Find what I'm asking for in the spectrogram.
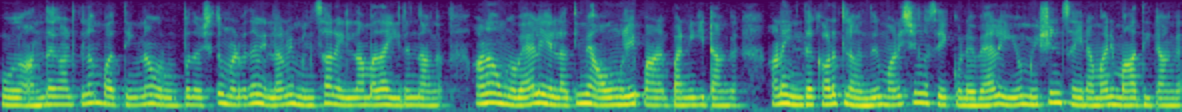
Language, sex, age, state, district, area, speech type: Tamil, female, 30-45, Tamil Nadu, Viluppuram, rural, spontaneous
